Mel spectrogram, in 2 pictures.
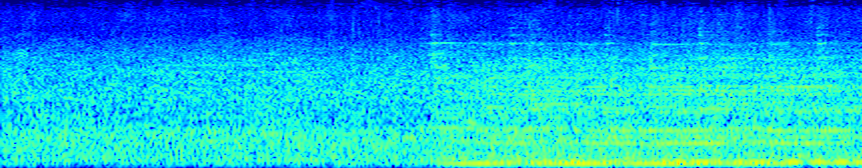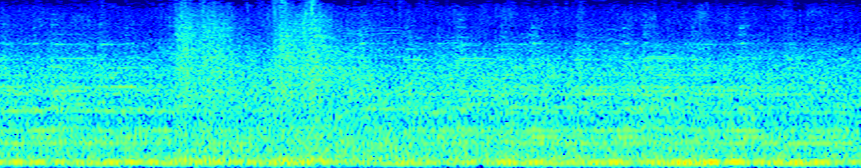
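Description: Ballpark crowd murmur, then from about three seconds in, bass-heavy music over the stadium PA between pitches, with two short sharp sounds near the middle.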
